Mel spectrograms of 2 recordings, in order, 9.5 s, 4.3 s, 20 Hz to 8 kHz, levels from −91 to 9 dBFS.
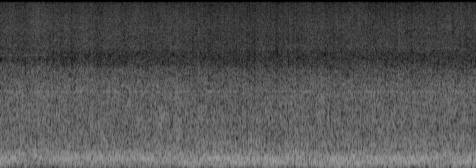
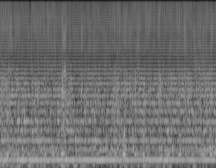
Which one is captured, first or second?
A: first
